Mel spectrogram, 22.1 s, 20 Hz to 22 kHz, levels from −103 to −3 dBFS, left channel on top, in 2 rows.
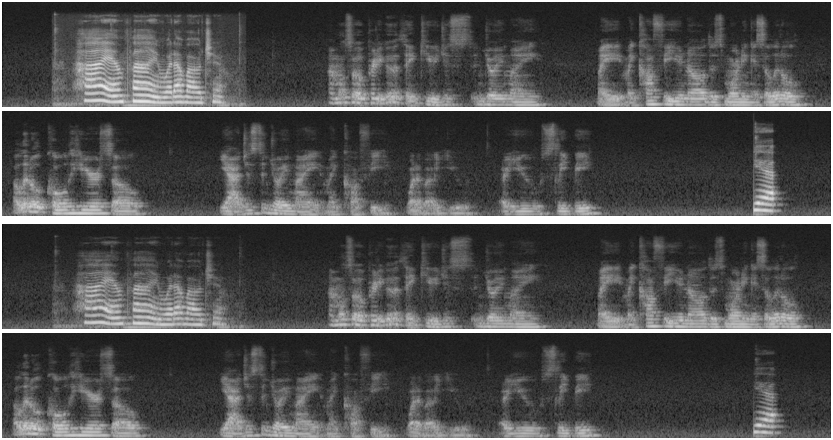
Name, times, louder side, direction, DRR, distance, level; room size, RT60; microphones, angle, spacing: voice 1, 0.7-3.0 21.1-21.3, left 6 dB, 85° left, 0.4 m, -21 dB
voice 2, 4.3-7.2 7.9-10.7 11.2-12.9 14.0-17.3 17.7-19.0, left 1 dB, 25° left, 1.3 m, -32 dB
3.5 x 3.4 x 2.7 m
head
